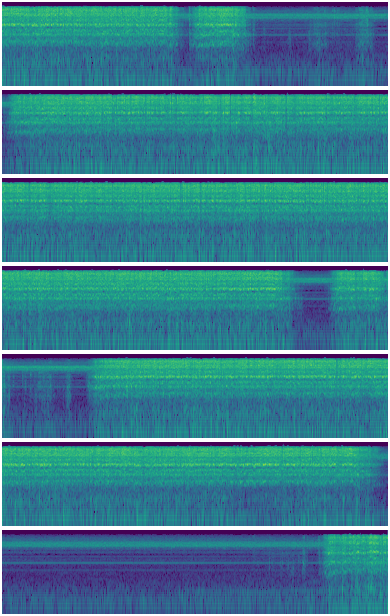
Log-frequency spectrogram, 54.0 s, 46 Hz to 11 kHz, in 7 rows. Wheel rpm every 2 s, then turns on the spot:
220, 190, 90, 20, 160, 230, 240, 230, 230, 220, 220, 210, 210, 210, 160, 80, 70, 220, 230, 230, 230, 230, 220, 40, 0, 0, 50.
4-6 30-32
